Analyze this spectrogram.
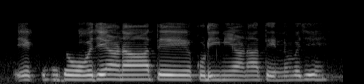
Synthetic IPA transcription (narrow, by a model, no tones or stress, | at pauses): ɪkniːd̪oːʋəd͡ʒeːaːɳ̃aːt̪eːkʊɽiːnĩːaːɳaːt̪ɪnbəd͡ʒeː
